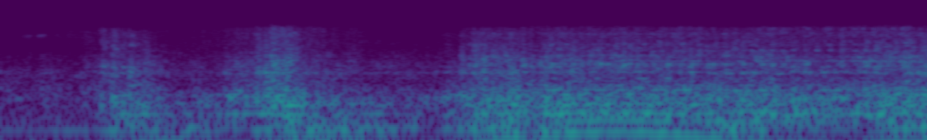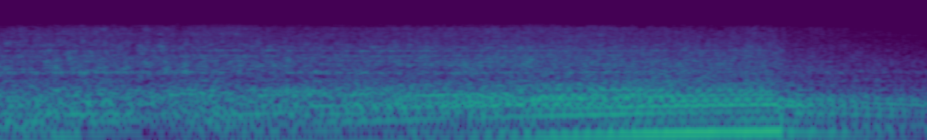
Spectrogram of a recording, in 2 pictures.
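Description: A truck carrying a load of waste paper to the mill starts with a few rough turnovers, then settles into a steady, loud rumbling idle that gradually revs higher, with no voices.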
